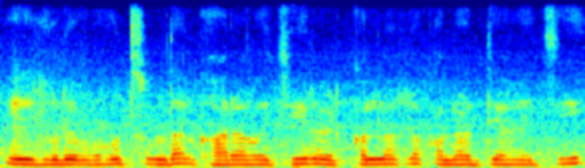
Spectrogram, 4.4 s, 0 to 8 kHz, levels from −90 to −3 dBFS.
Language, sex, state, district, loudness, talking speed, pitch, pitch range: Odia, female, Odisha, Khordha, -14 LUFS, 135 wpm, 210 Hz, 200-220 Hz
